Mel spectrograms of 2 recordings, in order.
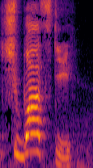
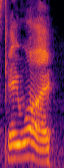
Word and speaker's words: Chbosky: Oh, yeah, it's by Stephen Chbosky. – Oh. – That's probably not how you say his name. It's Chbosky.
